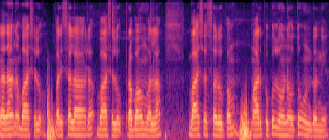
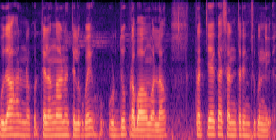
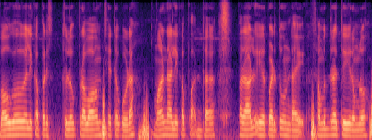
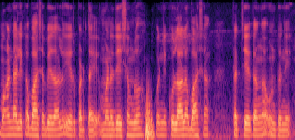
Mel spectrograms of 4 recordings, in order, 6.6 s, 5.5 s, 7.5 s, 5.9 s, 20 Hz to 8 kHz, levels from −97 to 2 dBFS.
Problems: background sounds at intervals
